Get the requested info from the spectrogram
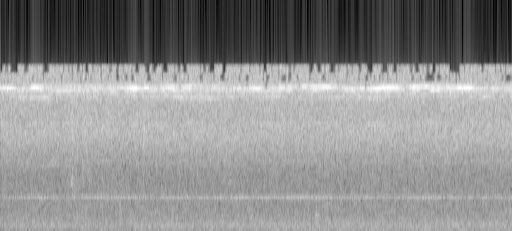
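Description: Steady background hiss with a faint constant high whine, and no distinct sound events.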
